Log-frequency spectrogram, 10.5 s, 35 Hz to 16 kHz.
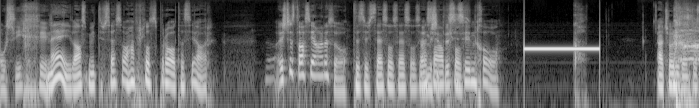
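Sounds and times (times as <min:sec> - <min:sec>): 
speech: 0:00.0 - 0:03.3, 0:04.0 - 0:07.6, 0:09.8 - 0:10.4
censor bleep: 0:07.9 - 0:09.0.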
